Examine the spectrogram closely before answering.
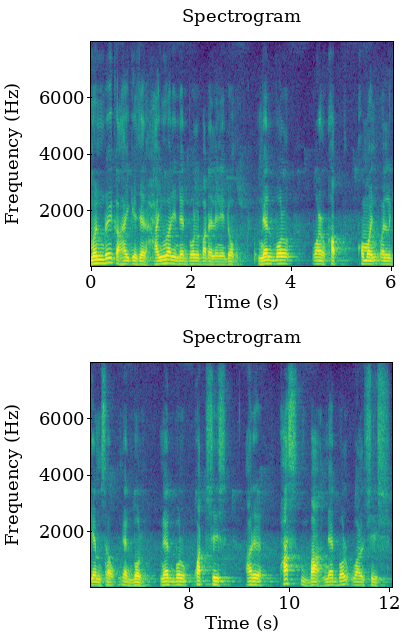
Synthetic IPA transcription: mɯnbɾɯjkaɦajɡezeɾhajuŋaɾinet̚bɔlbadajlanedɔŋ | net̚bɔl | waɾlkʰap̚ | kʰɔmajnɔlɡemsawnet̚bɔlnet̚bɔlkʰwat̚siɾis | aɾɯpʰasbanet̚bɔlwaɾlsiɾis

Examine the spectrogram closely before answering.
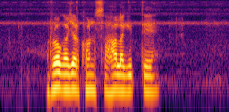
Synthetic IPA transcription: ɾɔɡad͡ʒaɾkʰɔnsaɦalaɡit̪̚ˀt̪ɛ

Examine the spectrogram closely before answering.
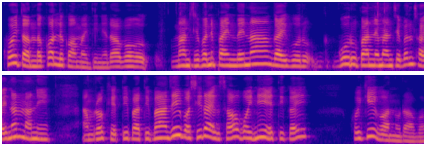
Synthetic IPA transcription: kʰojt̪ʌʌnd̪ʌkʌlːekʌmajd̪ineɾʌːbʌ | mant͡sʰepʌnipaind̪ʌjnʌɡajɡoɡoɾupanlemant͡sʰepʌnit͡sʰʌjnʌnʌni | ɦamrokʰet̪ipat̪ibãd͡zʌjbʌsiɾaekt͡sʰʌwbʌjniet̪ikʌj | kʰojkeɡʌrnuɾʌːbʌ

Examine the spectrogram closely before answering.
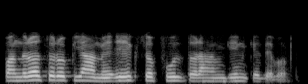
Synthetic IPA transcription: pənd̪ɾɔsɔɾupijameeksɔpʰult̪ɔɾaɦəmɡinked̪ḛbɔ̰

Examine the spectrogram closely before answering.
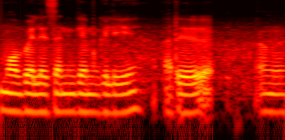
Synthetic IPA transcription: mobajlezənɡemɡɯli | a̰ɾɯ̰ | ŋ

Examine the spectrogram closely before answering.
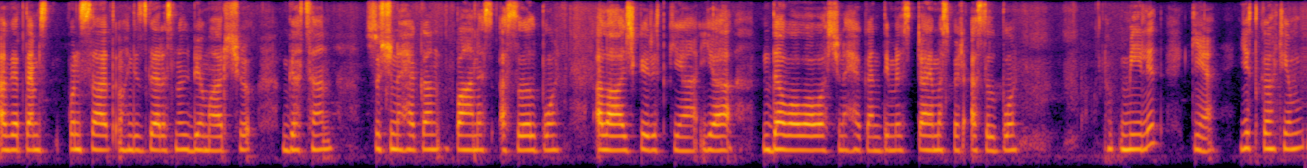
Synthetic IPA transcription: ɐɡɐɾt̪ɐmʲskunsaːt̪ʰṵɦnd̪iz̬ɡɐɾɐsmɐnzbʲɐmaːɾt͡ʃʰu | ɡɐt͡sʰɐn | sut͡ʃʰnɐɦekɐnpaːnɐsɐsɨlpuʈʰʲ | ɐ̰laːd͡ʒkɐɾit̪ʰkijãja | d̪ɐʋaːwaːwɐst͡ʃʰunɐɦekɐnt̪imisʈaːjmɐspʲɐʈʰɐsɨlpuʈʲ | miːlit̪ | kijã | jit̪ʰkɐ̃ʈʰim

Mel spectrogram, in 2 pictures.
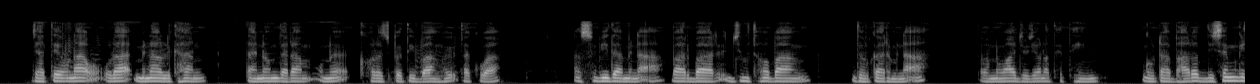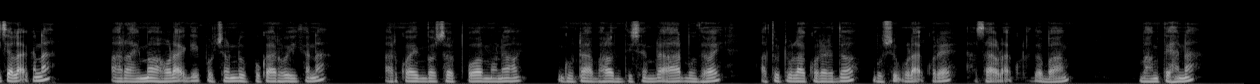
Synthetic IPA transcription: d͡ʒat̪ɛɔnaʔuɽaʔmɛnawlɛkʰan | t̪ajnɔmd̪aɾamunə̰ʔkʰɔɾɔd͡ʒpət̪ibaŋɦujuʔt̪akuwa | subid̪ʱamɛna̰ʔabaɾbaɾd͡ʒut̪ɦɔ̃baŋ | d̪ɔɾkaɾmɛna̰ʔa | t̪ɔnɔwad͡ʒɔd͡ʒɔnat̪ɛt̪ʰiɲ | ɡɔʈabʱaɾɔt̪̚d̪isəmɡɛt͡ʃala̰ʔkanaː | ɾajmaɦɔɽa̰ʔɡɛpɔɾt͡ʃɔɳɖupukaɾɦujkana | aɾkɔɛk̚bɔsɔɾpʰɔɾmɔnaj | ɡɔʈabʱaɾɔt̪̚d̪isəmɾɛaɾbud̪ʱɔj | at̪uʈulakɔɾɛɾɛd̪ɔbusṵk̚bɔɽa̰ʔkɔɾɛhasa̰ʔɔ̰ɽa̰ʔkɔɾɛd̪ɔbaŋ | baŋt̪ɛɦana

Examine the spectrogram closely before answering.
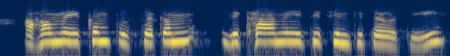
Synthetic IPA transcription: ɐɦɐmeːkɐmpust̪ɐkɐm | likʰaːmiːt̪it͡ʃint̪it̪ɐɦot̪i

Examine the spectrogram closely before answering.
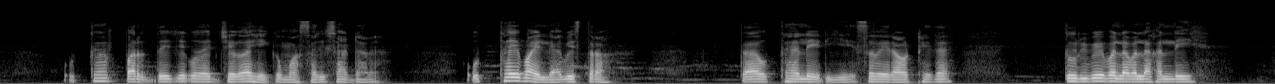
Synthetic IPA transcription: ʊ̰t̪ʰːɛ̃pəɾd̪eːd͡ʒeːkoːd̪ad͡ʒəɡaːɦekmaːsaːɾiːsɛːɖəɾ | ʊ̰t̪ʰːaːiːpaːiljaːbɪst̪əɾaː | t̪ɛʊt̪ʰːɛ̃leːɖɪjeːsəʋeːɾaːʊʈʰːeːt̪ɛ | t̪uɾibeːbəlːaːbəlːaːkʰəlːeːi

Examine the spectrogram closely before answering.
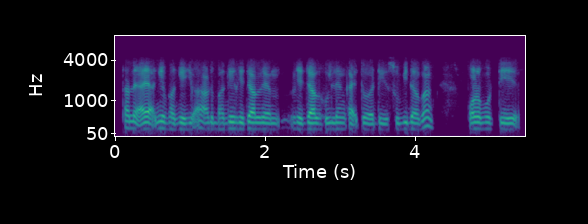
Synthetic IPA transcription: t̪alɛaja̰ʔɡɛbʱəɡɛjṵʔa̰ːɾubʱəɡɛɾɛd͡ʒalɛnɾɛd͡ʒalhujlɛŋkʰajt̪ɔədisubid̪ʱabaŋ | pɔɾɔbɔti

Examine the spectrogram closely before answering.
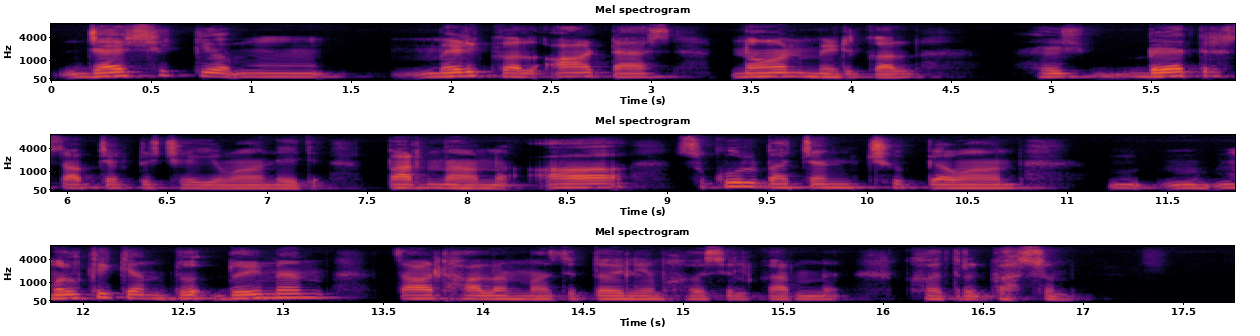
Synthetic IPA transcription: d͡ʒɐjsiki | meɽikɐlaːʈes | naːnmeɖikɐl | hebeːt̪ɾisɐbd͡ʒɐk̚ʈt͡ʃʰɐjiʋaːnet̪ʲi | pɐɾnaːnaː | sukuːlbʱɐt͡ʃɐnt͡ʃʰupɐʋaːn | mɐlkikʲɐnd̪ujmen | t͡saːʈʰhaːlɐnmɐ̃zit̪əːlimhəːsilkɐɾnɨ | kʰəːt̪ɾɨɡɐsun

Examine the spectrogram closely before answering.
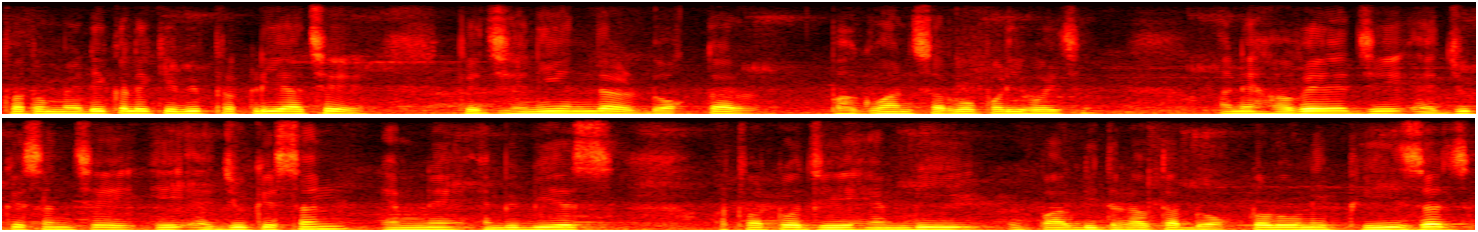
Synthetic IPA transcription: ət̪ʰʋat̪omeɖikəlekeʋipɾəkɾijat͡ʃʰe | ked͡ʒeniənd̪əɾɖɔk̚ʈəɾ | bʱəɡʋansəɾʋopəɽiɦojt͡ʃʰe | əneɦəʋed͡ʒeʔed͡ʒukeʃənt͡ʃʰeːed͡ʒjukeʃənemneembibies | ət̪ʰʋat̪od͡ʒeemɖiupaɾdid̪ʱəɾaʋt̪aɖɔk̚ʈəɾonipʰizəd͡ʒ

